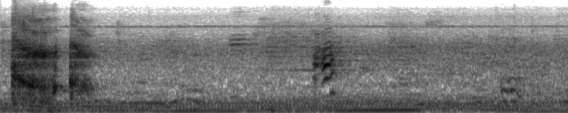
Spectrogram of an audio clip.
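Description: Two quick, harsh coughs right at the start, then a shorter, quieter throaty sound about two and a half seconds in.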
